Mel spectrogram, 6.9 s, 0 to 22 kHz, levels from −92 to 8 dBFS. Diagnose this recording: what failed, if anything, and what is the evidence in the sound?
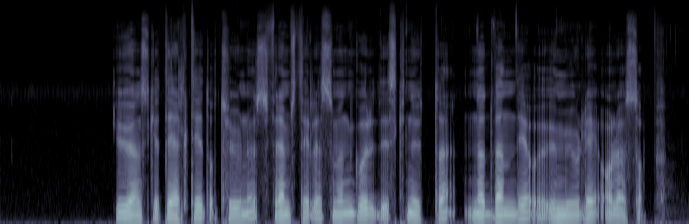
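No failure is audible at any stage of the chain in this speech recording.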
